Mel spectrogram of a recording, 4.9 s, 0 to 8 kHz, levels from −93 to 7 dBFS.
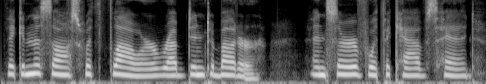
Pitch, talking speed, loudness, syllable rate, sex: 225 Hz, 175 wpm, -15 LUFS, 4.9 syllables/s, female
